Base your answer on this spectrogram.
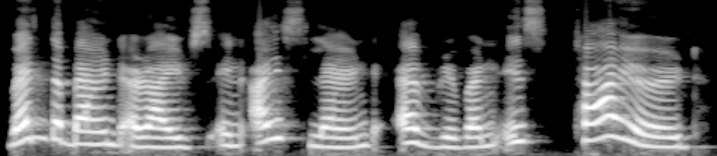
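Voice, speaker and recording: Female storybook narrator, high and animated, extremely unhurried delivery for small children. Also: dull audio. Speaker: children's read-aloud narrator.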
